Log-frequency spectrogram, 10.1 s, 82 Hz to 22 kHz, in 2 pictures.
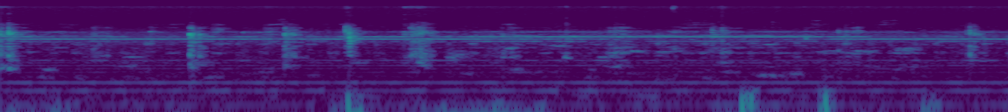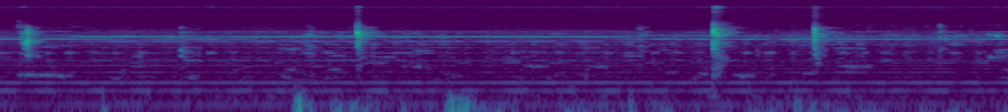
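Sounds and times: faint steady hum: 0.0s - 10.0s
soft low thumps: 6.4s - 8.0s.

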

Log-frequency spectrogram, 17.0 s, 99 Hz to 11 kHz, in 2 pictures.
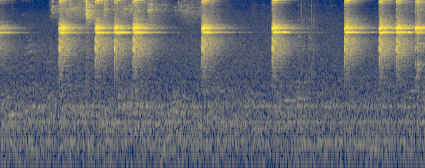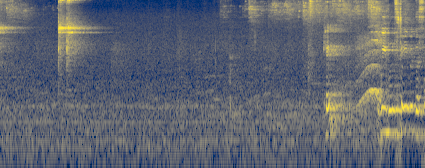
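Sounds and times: small hand cymbals struck: 1.0s - 3.4s, 4.0s - 4.8s, 5.4s - 6.0s, 6.8s - 10.6s.

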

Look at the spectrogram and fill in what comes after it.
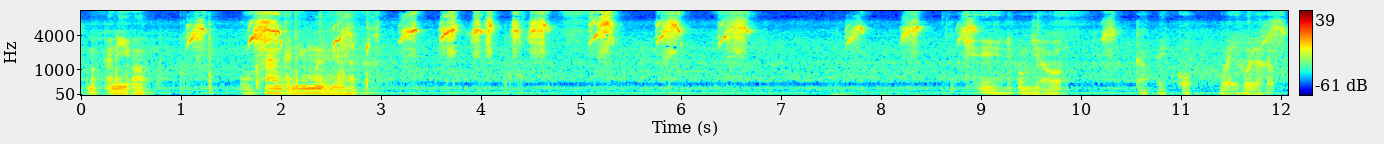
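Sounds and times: chicks peeping: 1.0s - 6.9s, 7.5s - 10.5s, 11.7s - 12.0s.

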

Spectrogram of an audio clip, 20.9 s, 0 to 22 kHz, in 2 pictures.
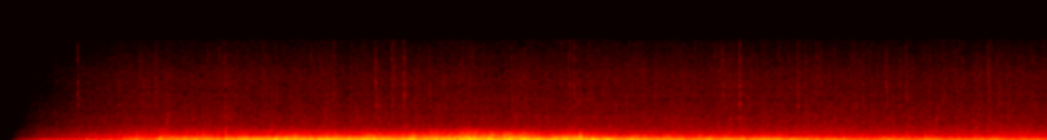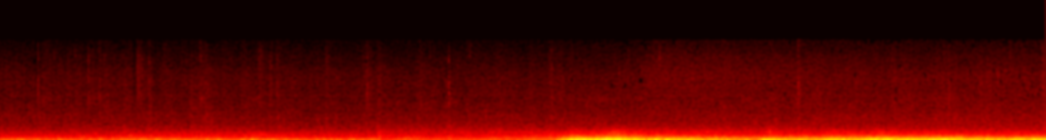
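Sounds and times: steady rain: 0.1s - 20.9s
thunder rumbling: 1.1s - 20.9s.

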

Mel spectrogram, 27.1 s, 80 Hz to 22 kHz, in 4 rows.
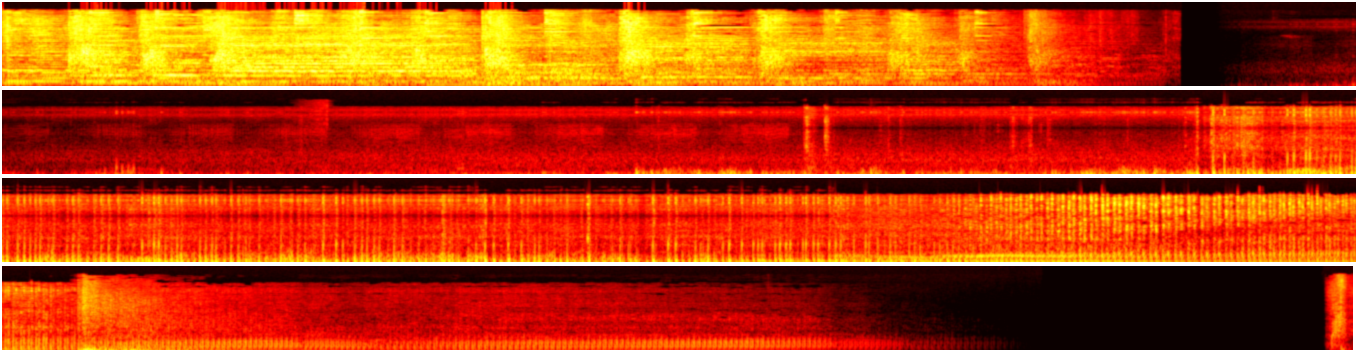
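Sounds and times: motorcycle engine revving: 12.8s - 25.2s
sharp knock: 20.7s - 21.9s.

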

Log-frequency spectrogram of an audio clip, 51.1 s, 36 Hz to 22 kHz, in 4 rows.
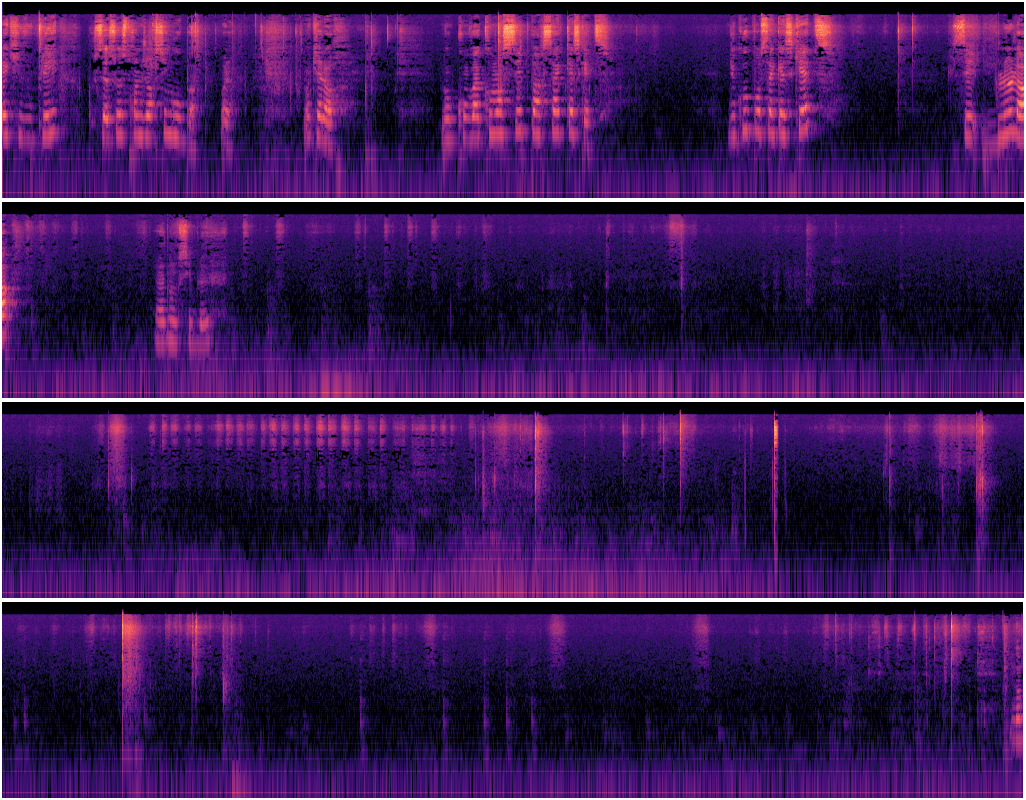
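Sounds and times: felt-tip pen scratching on paper: 25.9s - 31.2s.

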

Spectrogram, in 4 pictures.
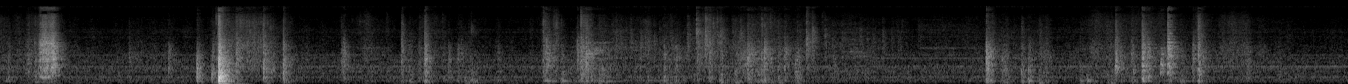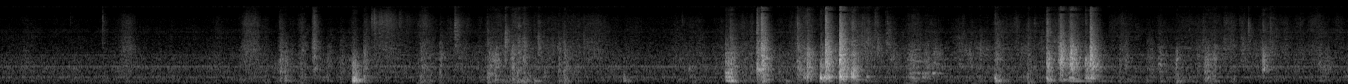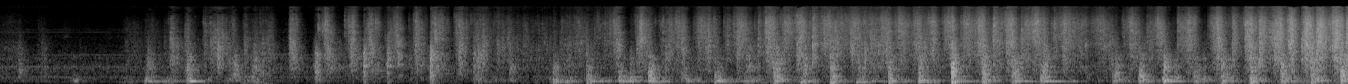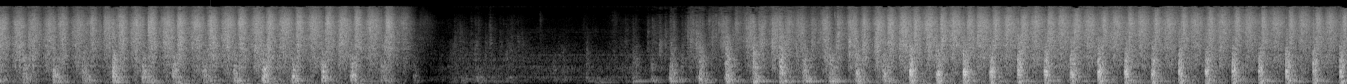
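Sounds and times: hands rubbing a latex balloon: 30.1s - 44.7s, 47.3s - 53.9s.

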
